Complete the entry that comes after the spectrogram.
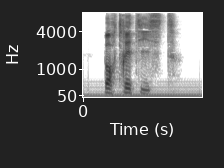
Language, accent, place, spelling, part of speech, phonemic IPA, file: French, France, Lyon, portraitiste, noun, /pɔʁ.tʁe.tist/, LL-Q150 (fra)-portraitiste.wav
- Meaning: portraitist (portrait painter or photographer)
